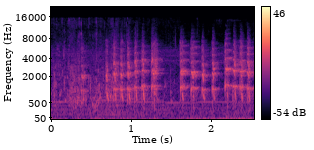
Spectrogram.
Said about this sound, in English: Now here's a dolphin.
